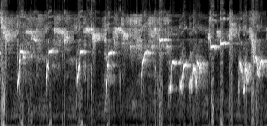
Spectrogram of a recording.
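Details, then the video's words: Samyong bird song recorded for songbird tutoring: spaced whistled notes that swoop up then fall, roughly two per second, with sharp ticks and a thin high buzz running along above them. "Mastran burung samyong"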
